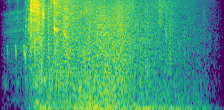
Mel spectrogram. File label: explosive barrels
